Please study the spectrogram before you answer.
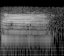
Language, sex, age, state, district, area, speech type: Maithili, female, 30-45, Bihar, Madhepura, rural, conversation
